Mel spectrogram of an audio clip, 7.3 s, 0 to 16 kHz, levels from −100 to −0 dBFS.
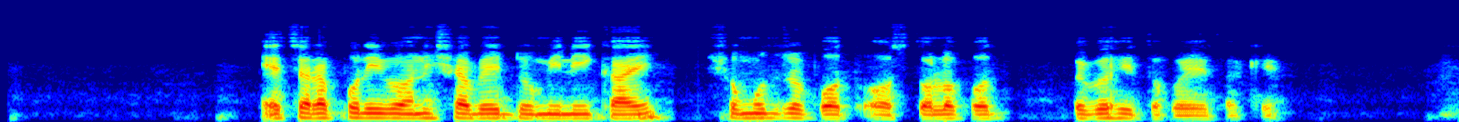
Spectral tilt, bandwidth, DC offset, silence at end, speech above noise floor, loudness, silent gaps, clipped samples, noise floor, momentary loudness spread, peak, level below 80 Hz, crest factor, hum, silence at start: -12 dB/octave; 4.6 kHz; under 0.1%; 0.9 s; 63 dB; -19 LUFS; none; under 0.1%; -80 dBFS; 11 LU; -2 dBFS; -60 dBFS; 18 dB; none; 1.3 s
